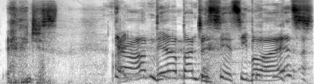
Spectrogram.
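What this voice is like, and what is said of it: Mock German accent as Hitler. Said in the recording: “that's a German accent ... I'm just making fun of Hitler”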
